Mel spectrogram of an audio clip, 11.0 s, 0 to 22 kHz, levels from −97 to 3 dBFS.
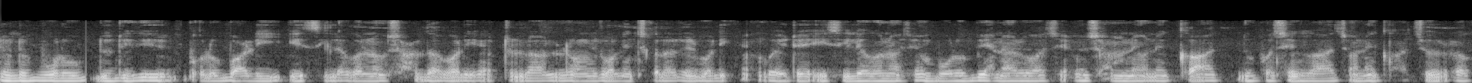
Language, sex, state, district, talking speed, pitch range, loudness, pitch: Bengali, male, West Bengal, Purulia, 195 wpm, 120-135 Hz, -19 LUFS, 125 Hz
